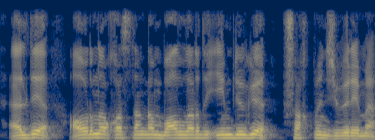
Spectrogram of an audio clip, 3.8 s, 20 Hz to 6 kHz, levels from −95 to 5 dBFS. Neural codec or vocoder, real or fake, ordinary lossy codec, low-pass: none; real; none; 5.4 kHz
